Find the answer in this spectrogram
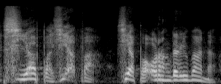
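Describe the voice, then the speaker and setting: A man playing a scheming father in a sermon story, giving hushed instructions to his child. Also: fairly low pitch, lively intonation, fast. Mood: panicked. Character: scheming father stealing melons, nervous.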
